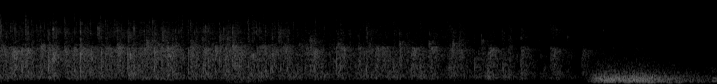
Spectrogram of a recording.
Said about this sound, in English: Can we give him a round of applause?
